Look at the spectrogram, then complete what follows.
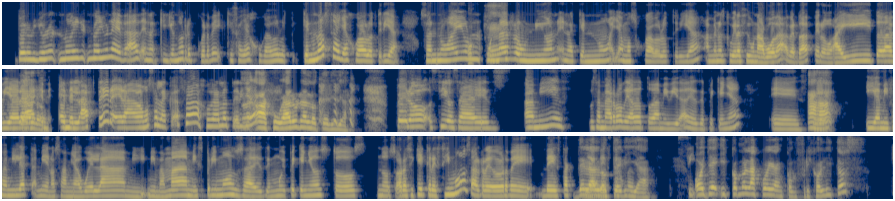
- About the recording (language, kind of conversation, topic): Spanish, podcast, ¿Qué actividad conecta a varias generaciones en tu casa?
- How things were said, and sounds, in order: other noise; laugh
